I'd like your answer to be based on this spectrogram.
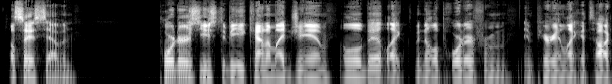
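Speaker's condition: No condition

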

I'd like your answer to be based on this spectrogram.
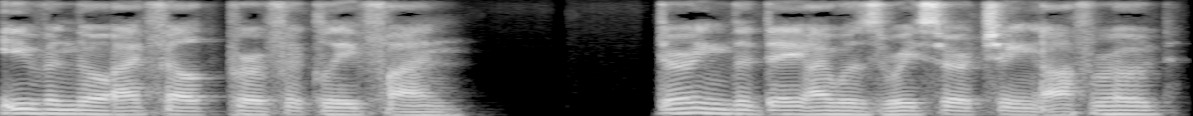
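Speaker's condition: ALS, speech-generating device; diagnosed at age 34, lost walking, talking and breathing, tracheostomy and ventilator; cannot speak, eye-activated synthetic voice built from voice banking, types replies, silences while typing

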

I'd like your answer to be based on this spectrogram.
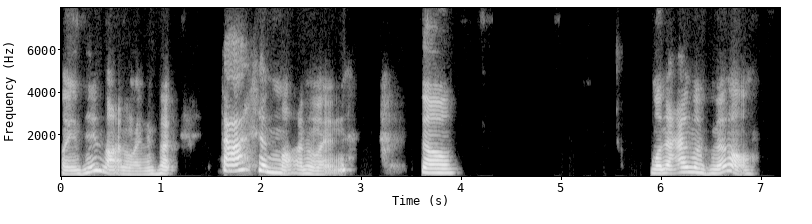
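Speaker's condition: Muscular dystrophy; mild speech impairment

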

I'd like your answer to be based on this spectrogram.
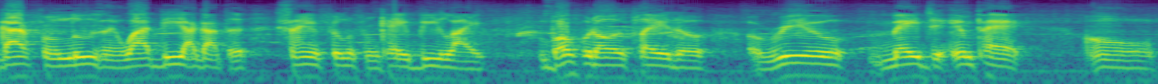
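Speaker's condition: No condition

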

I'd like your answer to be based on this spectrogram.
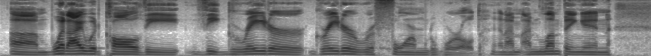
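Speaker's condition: No condition

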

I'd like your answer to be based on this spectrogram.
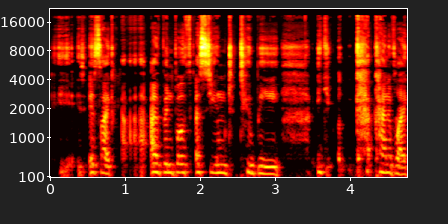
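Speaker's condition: Stutter; onset around age 5 after move from Zambia to UK, none before per parents, cause unknown; stutters here and there, stutter affects talking, often stays quiet to avoid stuttering; repeated sounds

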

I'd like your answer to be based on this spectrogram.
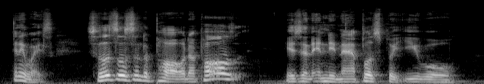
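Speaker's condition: No condition

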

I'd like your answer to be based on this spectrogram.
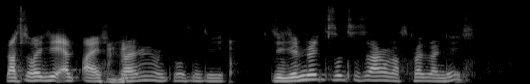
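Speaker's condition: Spinal muscular atrophy; physical disability

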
